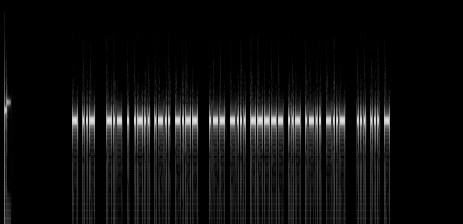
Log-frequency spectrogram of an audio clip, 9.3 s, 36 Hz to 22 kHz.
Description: Morse code, heard as a keyed tone, about 36 wpm, 700 Hz. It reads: TU KELLY WB0ULX SST
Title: K1USN SST QSO Practice - 35wpm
